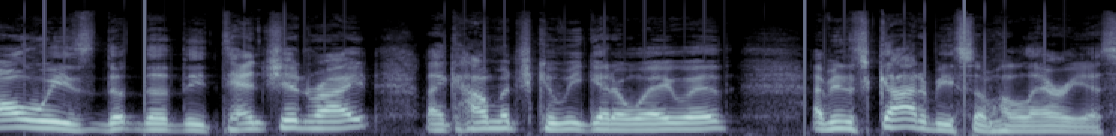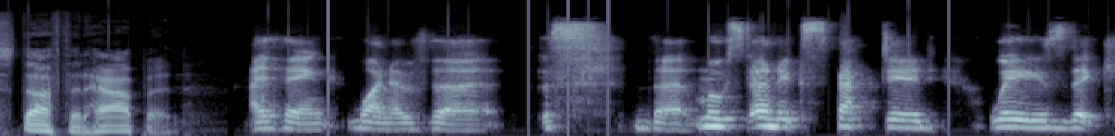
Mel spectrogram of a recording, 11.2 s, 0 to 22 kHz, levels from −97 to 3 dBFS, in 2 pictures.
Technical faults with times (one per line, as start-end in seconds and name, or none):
0.13-11.13 word clock ticks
